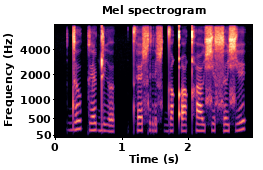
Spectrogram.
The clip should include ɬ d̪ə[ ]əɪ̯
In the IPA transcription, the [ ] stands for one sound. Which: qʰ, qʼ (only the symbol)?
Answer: qʼ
